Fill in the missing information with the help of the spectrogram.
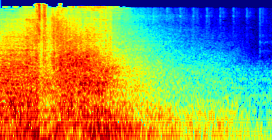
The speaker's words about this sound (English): And it's all swirling around you in this giant vortex until you find yourself in a crashing, huge explosion of sound.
